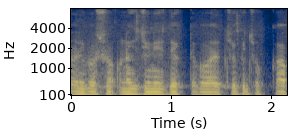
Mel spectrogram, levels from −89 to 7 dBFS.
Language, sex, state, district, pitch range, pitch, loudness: Bengali, male, West Bengal, Paschim Medinipur, 100-105 Hz, 100 Hz, -16 LUFS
